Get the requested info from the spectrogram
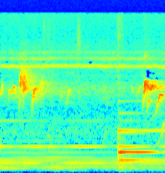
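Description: Soft piano chords ring out and slowly fade, and a new chord is struck near the end. Birds chirp over them in short rising calls.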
